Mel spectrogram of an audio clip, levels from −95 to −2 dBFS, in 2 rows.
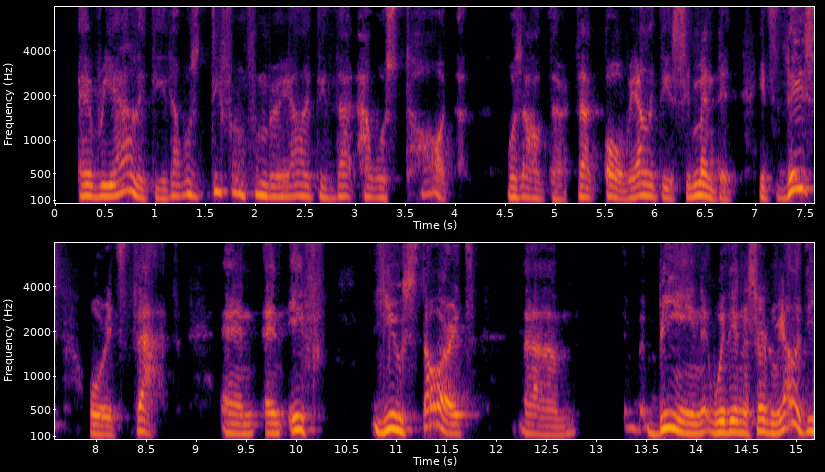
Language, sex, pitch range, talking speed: Spanish, male, 135-180 Hz, 140 wpm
